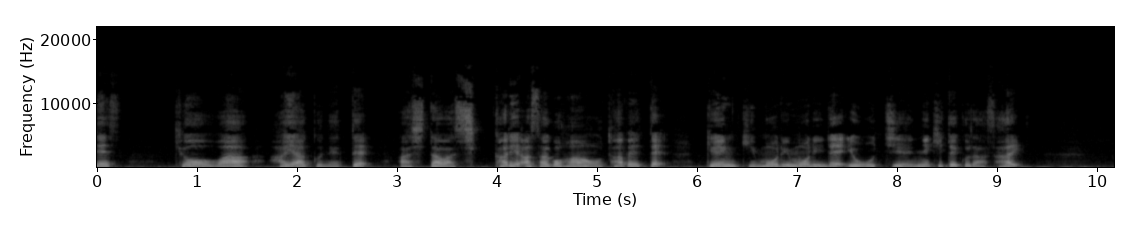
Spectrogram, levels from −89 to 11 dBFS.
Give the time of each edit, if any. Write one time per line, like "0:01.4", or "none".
0:02.9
